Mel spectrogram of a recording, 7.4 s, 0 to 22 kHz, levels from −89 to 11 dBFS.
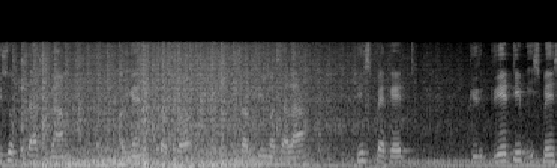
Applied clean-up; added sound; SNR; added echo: none; Bird + Motorcycle / Crow; -5 dB; none.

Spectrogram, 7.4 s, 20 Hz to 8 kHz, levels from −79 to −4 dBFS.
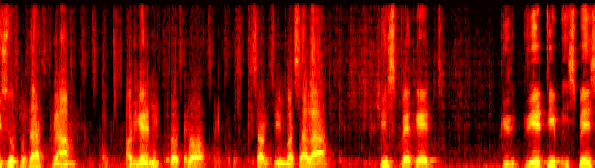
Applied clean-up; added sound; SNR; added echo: neural separator model SepFormer DNS4.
